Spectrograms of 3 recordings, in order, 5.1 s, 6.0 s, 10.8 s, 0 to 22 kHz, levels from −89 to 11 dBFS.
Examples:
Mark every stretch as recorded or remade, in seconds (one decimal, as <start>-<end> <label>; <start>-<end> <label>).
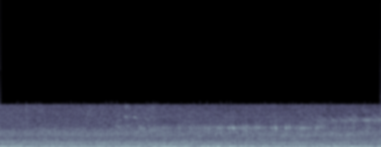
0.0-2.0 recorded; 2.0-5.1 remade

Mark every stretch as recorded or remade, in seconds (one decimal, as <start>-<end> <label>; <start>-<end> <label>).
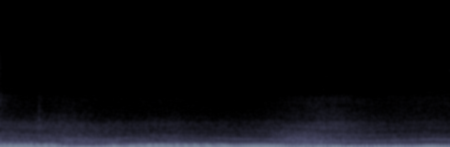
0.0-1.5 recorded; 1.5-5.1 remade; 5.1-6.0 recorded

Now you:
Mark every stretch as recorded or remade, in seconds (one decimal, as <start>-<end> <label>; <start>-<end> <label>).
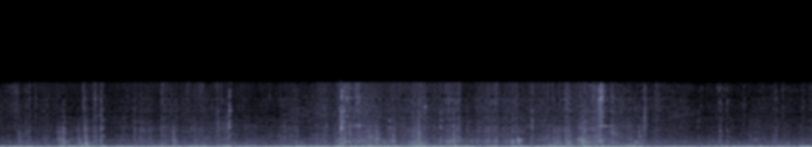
0.0-9.1 remade; 9.1-10.0 recorded; 10.0-10.8 remade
